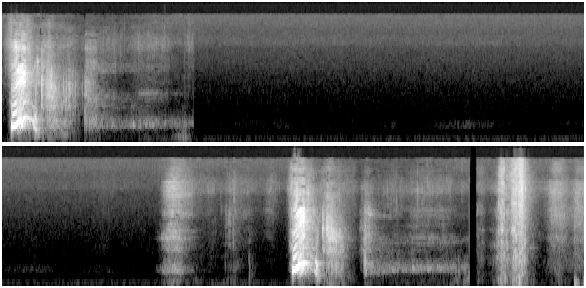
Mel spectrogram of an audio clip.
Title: stifles nose blows and strong wet sneezes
